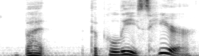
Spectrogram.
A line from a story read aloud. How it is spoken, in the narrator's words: he stammered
